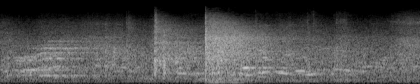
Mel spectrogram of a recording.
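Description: Ice hockey play on the rink: a single sharp crack about a second and a half in, then a louder burst of scraping hiss half a second later that fades quickly, under shouted voices.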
